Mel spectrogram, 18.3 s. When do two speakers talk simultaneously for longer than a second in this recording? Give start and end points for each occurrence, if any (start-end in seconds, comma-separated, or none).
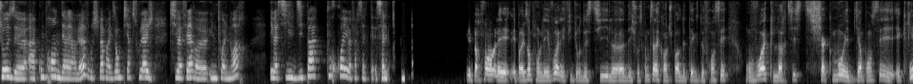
none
